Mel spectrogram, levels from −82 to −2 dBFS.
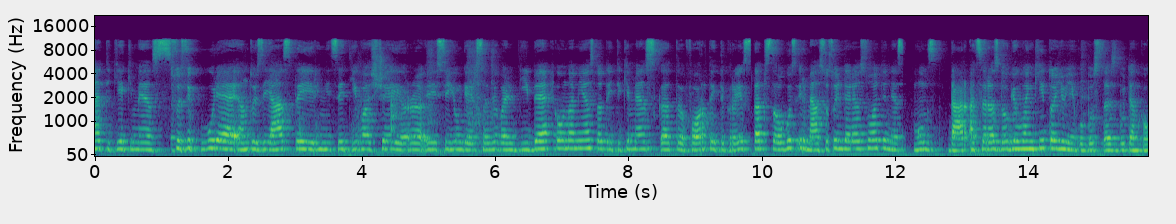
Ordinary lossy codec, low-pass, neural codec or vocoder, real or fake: MP3, 64 kbps; 10.8 kHz; none; real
